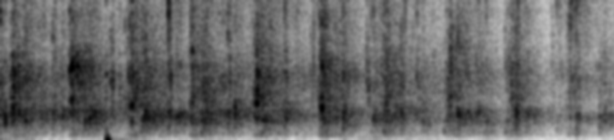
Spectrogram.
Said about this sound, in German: Und das ist ein Applaus wert für Gott.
